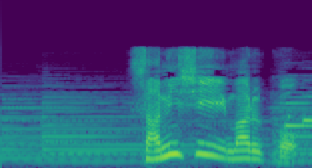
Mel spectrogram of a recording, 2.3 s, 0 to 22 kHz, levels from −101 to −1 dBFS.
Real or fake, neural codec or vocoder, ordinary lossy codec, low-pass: real; none; none; none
